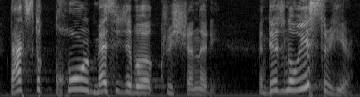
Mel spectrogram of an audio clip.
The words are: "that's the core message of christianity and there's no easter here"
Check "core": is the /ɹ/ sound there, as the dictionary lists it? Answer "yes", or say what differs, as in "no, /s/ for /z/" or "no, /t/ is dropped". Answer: no, /l/ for /ɹ/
